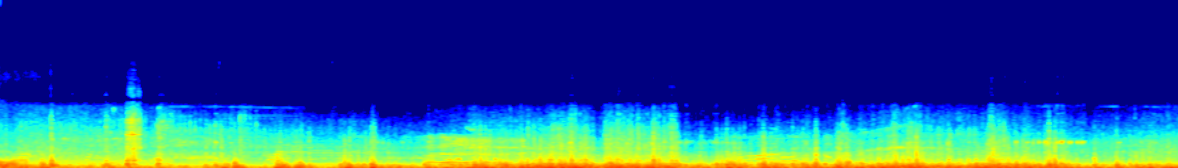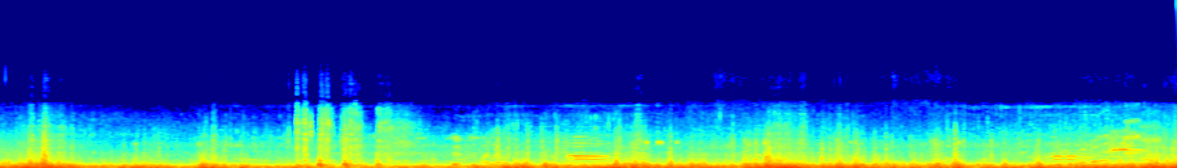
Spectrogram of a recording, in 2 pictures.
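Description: A roller coaster car rumbles and rattles along its track.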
